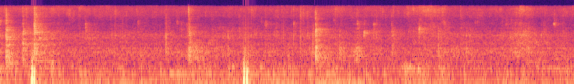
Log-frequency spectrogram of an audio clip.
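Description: Moringa-leaf fritters frying in hot oil on a high flame, a steady sizzle. A metal spatula clacks against the black kadai a few times as the fritters are turned, twice sharply.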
